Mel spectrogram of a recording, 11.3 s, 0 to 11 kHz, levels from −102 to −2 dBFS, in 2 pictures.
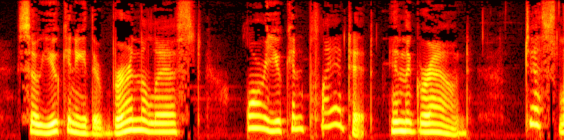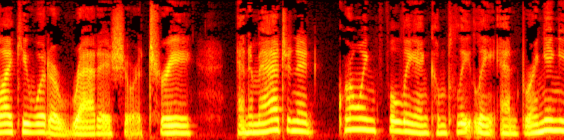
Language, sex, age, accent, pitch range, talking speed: English, female, 60-79, American, 160-230 Hz, 175 wpm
